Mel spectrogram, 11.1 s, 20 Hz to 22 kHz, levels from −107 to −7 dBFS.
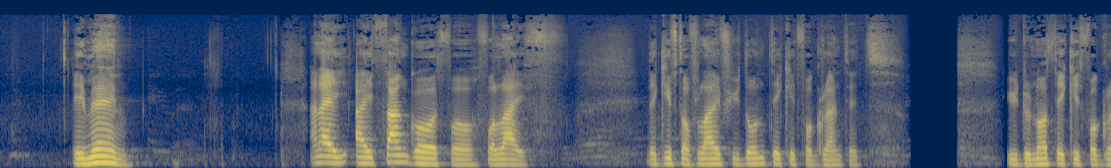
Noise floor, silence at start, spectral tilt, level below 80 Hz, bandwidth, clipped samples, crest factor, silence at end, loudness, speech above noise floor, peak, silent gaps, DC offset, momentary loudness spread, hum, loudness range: -70 dBFS; 0.75 s; -5 dB/octave; -68 dBFS; 15.5 kHz; under 0.1%; 24 dB; 0 s; -26 LUFS; 44 dB; -4 dBFS; 9.10-9.56 s; under 0.1%; 17 LU; none; 6 LU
